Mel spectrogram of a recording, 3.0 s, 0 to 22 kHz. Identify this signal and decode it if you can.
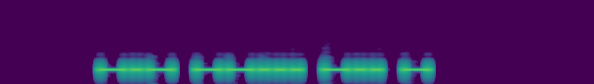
Morse code, heard as a keyed tone, about 32 wpm, 700 Hz. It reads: K7DT
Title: USA Call Signs - 4 Characters - Repeated 2x - 30wpm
